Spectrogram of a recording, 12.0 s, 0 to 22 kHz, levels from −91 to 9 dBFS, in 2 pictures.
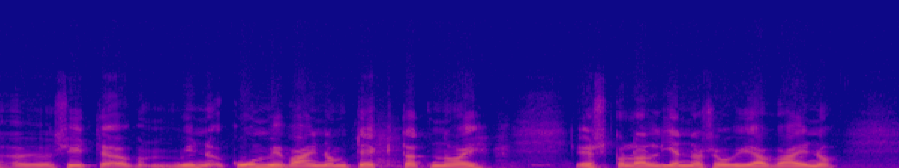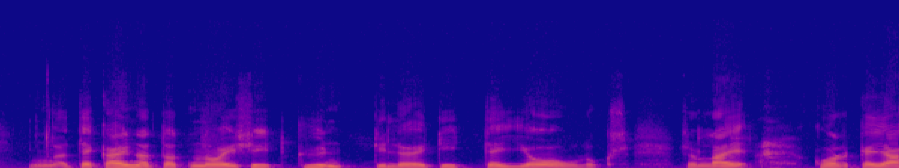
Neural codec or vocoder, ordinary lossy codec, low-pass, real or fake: none; none; 19.8 kHz; real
